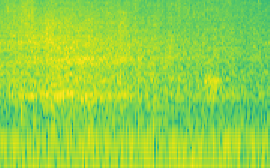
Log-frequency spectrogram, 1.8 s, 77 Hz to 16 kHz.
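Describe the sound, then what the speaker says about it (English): A steady, soft sizzle of an arepa frying on a grill set to 250, a continuous hiss with no talking. "Hear that sizzle?"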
